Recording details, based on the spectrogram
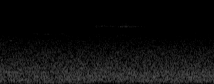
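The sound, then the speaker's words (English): A steady, even rush of flowing river water in Rishikesh in the evening, soft and continuous like rapids, with no voices or other distinct sounds over it. “It's evening here in Rishikesh, and again, we can hear the sounds of the river, maybe a little bit of wind or some of the horse bells.”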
